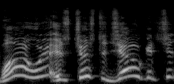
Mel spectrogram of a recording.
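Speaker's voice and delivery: comic whine, pitched high.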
